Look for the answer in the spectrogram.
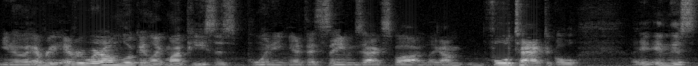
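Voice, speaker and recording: A man hosting a podcast, telling a hunting story in a casual, animated way, swearing often and restarting his phrases. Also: medium pitch, far from the mic. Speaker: podcast host.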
